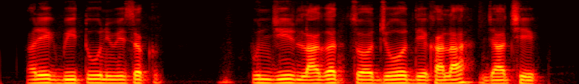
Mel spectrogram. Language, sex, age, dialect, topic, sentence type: Magahi, male, 41-45, Northeastern/Surjapuri, banking, statement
